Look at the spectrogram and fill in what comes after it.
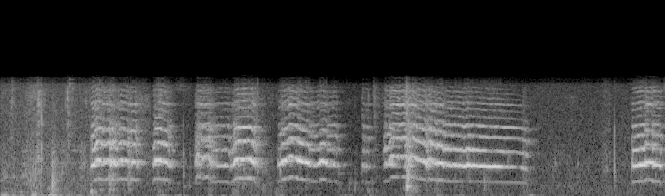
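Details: Whimpering guard dog confronted by a squeaky rubber ducky toy indoors: a string of high, nasal whines in bursts of one to two seconds, some rising then falling, with one long drawn-out whine near the middle.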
